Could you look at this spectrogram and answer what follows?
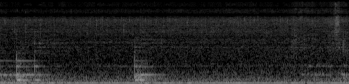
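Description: Vegetables sizzling and browning in a pot for braised oxtails, a steady soft frying hiss with a couple of faint stirring knocks and no talking.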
